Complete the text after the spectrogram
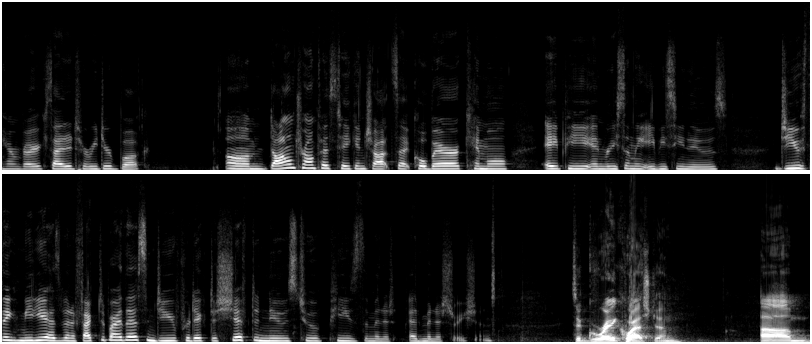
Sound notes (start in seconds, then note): none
